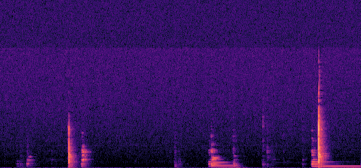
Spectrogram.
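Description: Violin played with a bow: a few short, halting notes with pauses between them, then one steady held note near the end.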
